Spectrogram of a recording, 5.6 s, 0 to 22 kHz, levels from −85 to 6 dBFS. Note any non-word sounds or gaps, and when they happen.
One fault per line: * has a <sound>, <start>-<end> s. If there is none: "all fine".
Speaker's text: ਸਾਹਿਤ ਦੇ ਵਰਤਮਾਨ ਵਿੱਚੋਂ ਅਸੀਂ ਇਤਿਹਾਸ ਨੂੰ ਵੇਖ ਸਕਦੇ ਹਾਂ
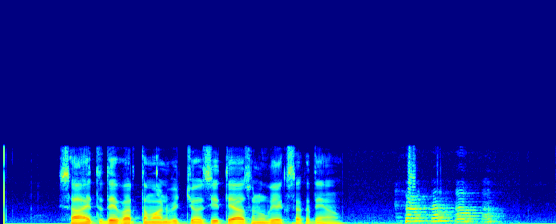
* has a laugh, 4.0-5.1 s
